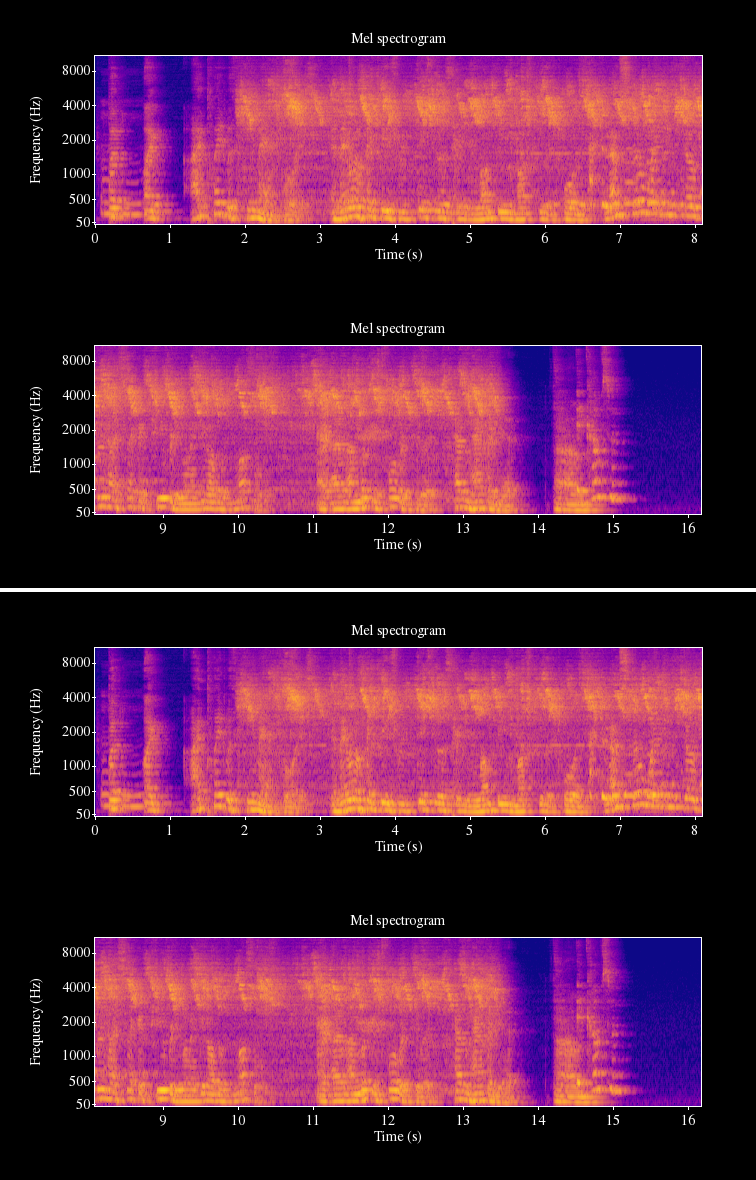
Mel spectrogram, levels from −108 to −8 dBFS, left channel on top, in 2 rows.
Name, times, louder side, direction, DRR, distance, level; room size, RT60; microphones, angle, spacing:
voice 1, 0.1-0.7 4.7-5.0 6.6-7.6 11.0-12.0 14.2-15.0, right 3 dB, 25° left, 0 dB, 4.7 m, -34 dB
voice 2, 1.2-10.5 11.0-13.7 14.2-14.7, right 2 dB, 5° right, 0 dB, 5.1 m, -28 dB
sound 1, 1.9-13.5, left 1 dB, 45° left, 6.5 m, -30 dB
14.0 x 7.5 x 7.8 m, 0.41 s
head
